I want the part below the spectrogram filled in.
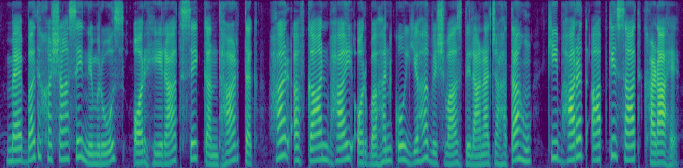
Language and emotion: Hindi, neutral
